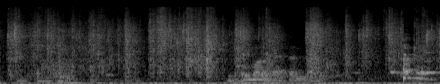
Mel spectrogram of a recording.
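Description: Low, indistinct voices murmuring, with light rustling and handling noises in the background; no single loud sound stands out.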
